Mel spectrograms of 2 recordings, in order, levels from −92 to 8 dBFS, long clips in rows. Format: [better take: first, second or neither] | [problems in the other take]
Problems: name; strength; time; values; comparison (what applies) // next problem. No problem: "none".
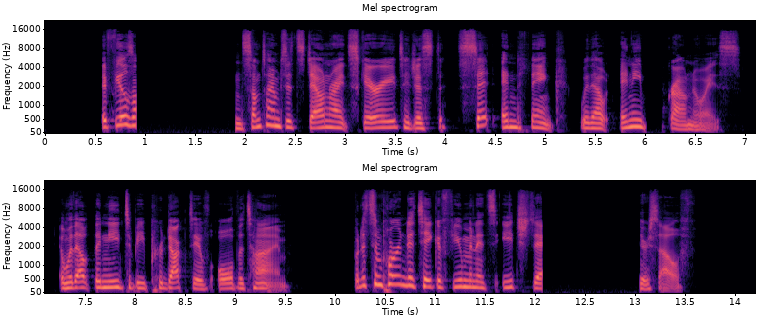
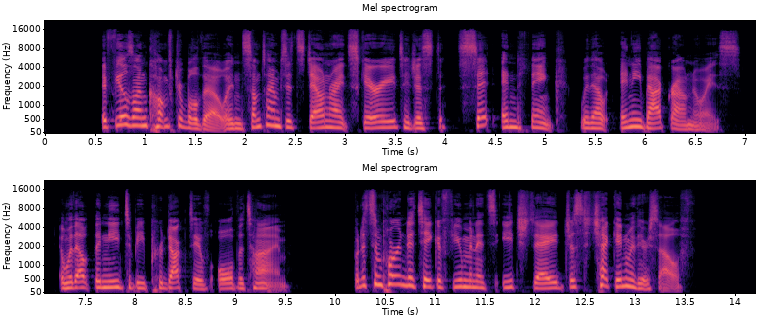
second | audio cutting out; at 1 s for 1 s, at 6 s and at 12 s for 1 s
